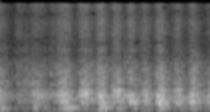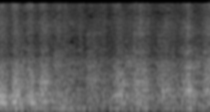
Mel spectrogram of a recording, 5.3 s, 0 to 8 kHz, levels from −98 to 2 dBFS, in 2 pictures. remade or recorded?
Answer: recorded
